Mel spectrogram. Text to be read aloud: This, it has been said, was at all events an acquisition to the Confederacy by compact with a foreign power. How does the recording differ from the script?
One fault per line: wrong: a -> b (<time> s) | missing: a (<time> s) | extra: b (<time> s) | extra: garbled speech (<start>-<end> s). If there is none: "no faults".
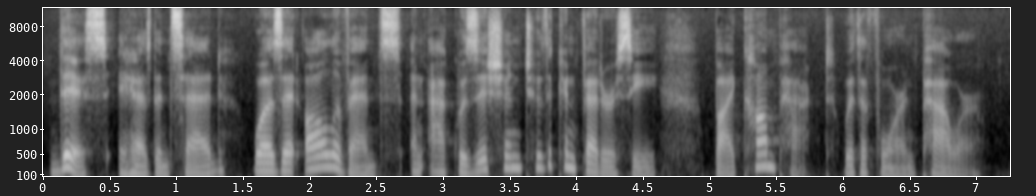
no faults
